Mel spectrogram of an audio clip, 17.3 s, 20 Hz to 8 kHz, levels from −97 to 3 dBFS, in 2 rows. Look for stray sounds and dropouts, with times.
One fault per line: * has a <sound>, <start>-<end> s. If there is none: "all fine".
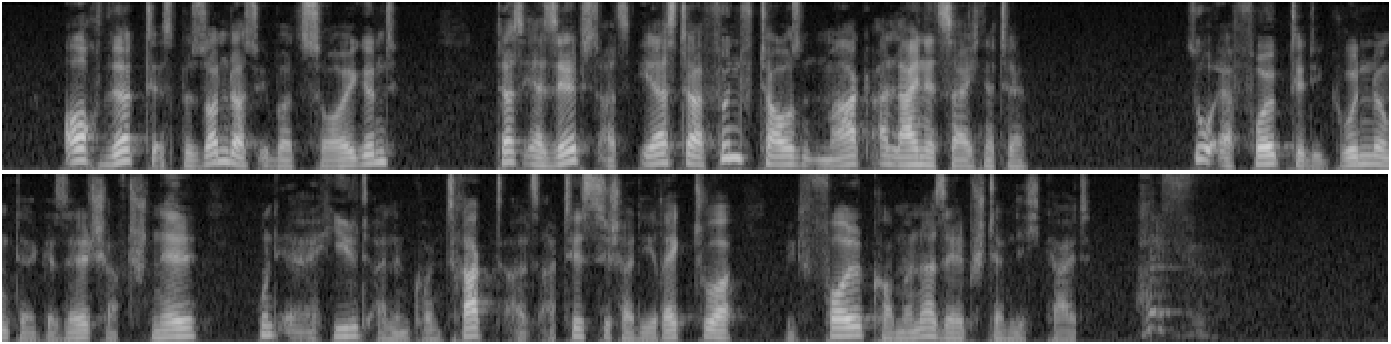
* has a sneeze, 15.7-16.4 s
